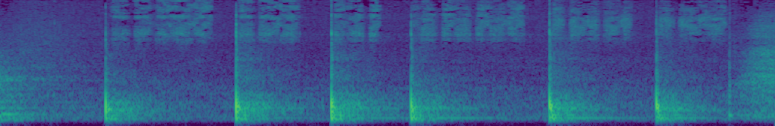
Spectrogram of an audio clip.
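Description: Pen strokes on paper while working a fifth-grade math exercise, six distinct scratchy writing bursts in a steady rhythm, close and fairly quiet, with no talking.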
